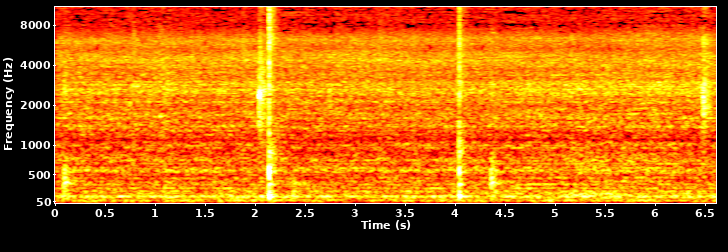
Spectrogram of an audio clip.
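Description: Steady low hum of a running appliance, with a few sharp taps about two seconds apart.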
